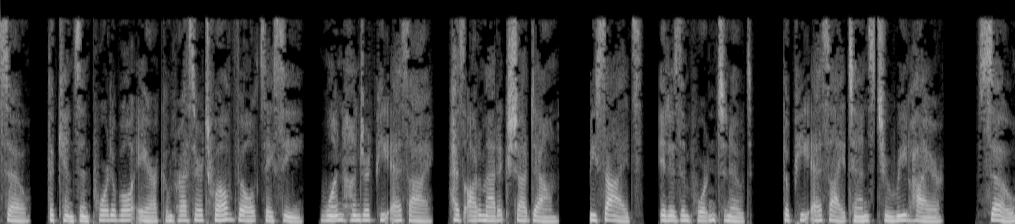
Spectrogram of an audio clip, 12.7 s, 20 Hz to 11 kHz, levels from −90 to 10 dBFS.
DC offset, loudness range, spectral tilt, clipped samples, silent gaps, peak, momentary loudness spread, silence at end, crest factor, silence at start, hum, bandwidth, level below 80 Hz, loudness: under 0.1%; 2 LU; -4.5 dB/octave; under 0.1%; 7.01-7.36 s, 9.42-9.78 s, 11.82-12.18 s; -4 dBFS; 7 LU; 0 s; 16 dB; 0 s; none; 10.5 kHz; -54 dBFS; -19 LUFS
